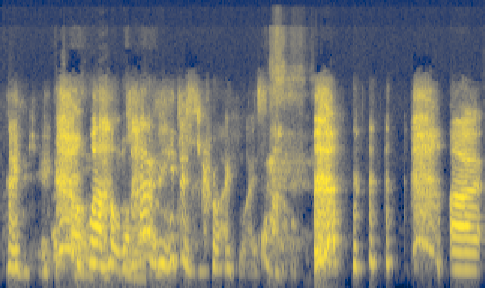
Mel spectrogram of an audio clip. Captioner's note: laughter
